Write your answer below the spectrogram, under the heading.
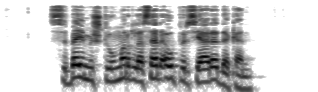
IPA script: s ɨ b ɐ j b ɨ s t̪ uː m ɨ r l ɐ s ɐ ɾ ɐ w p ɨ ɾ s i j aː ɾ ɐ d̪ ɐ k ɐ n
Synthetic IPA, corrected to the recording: s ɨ b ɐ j m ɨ ʃ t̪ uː m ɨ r l ɐ s ɐ ɾ ɐ w p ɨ ɾ s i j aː ɾ ɐ d̪ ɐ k ɐ n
